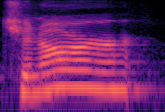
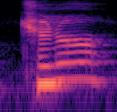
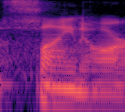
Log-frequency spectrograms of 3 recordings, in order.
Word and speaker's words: Cynar: chinar let's go so is it chanar chinner or chanar i'm not really sure it's definitely not synar i know that but chin urchinara i i go back and forth sometimes on the pronunciation i'm going to need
